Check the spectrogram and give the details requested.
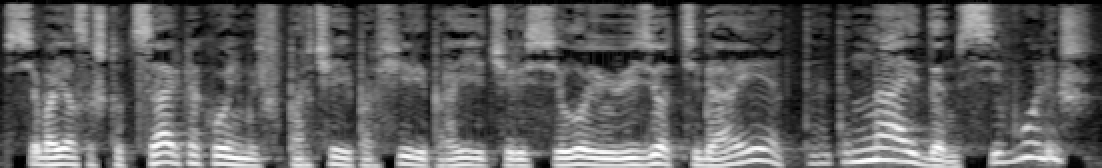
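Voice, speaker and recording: A man's voice: mid-range voice, lively intonation, moderate pace, hardly any pauses, darkish tone, breathy edge. An actor in a 1970s radio play voicing a man back after seven years, impassioned and pleading. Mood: bitter. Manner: impassioned, pleading, swinging between grief and resolve. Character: man returned after seven years, passionate, tormented lover. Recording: dull lo-fi old radio recording.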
